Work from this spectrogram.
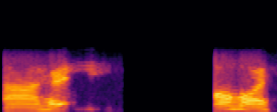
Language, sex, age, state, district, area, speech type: Assamese, female, 45-60, Assam, Sivasagar, rural, conversation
